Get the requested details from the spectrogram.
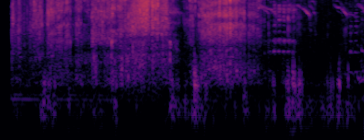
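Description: Paper crinkles and rustles between two hands.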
